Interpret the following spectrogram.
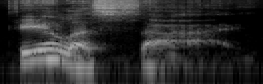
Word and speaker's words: filicide: Oh, filicide. Let's pronounce it.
